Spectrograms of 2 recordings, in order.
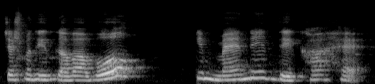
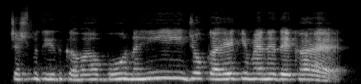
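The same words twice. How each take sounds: First: Slow, rising on वो, then मैंने देखा है drawn out; stress on वो. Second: Slow, with नहीं hit hard and falling; stress on नहीं. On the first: Matadeen teaching the kotwal the right meaning, slow. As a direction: pause after वो, then spell out कि मैंने देखा है. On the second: Matadeen teaching the kotwal, stressing नहीं. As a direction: lean on नहीं as the wrong meaning. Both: Shown as a demonstration. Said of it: "चश्मदीद गवाह किसे कहते हैं".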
